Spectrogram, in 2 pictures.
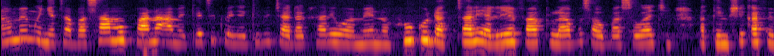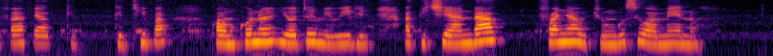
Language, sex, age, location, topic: Swahili, female, 18-24, Nairobi, health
